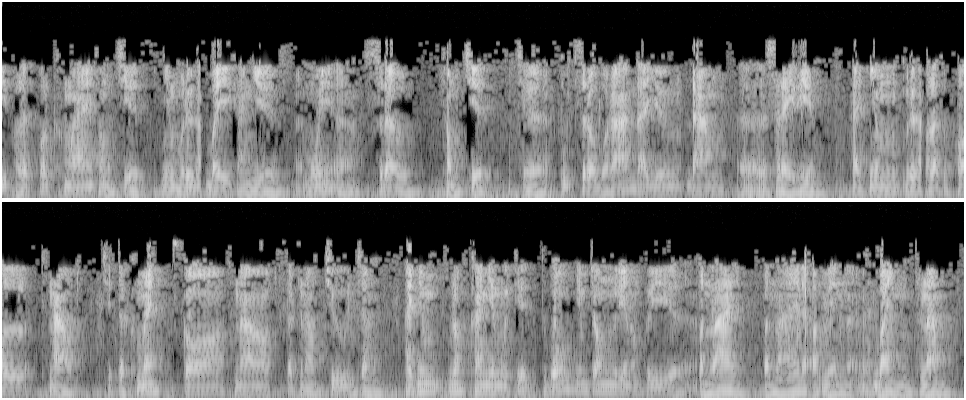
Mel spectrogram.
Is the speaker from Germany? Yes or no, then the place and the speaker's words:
yes; Germany; Khmer is a second language; ខ្ញុំមកពីអាល្លឺម៉ង់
